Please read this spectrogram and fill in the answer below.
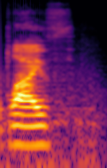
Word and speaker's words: Blythe: Blythe is apparently, or Blythe, as it's pronounced, is apparently Welsh for wolf, so his name is just Wolf the half-wolf, which I think is fucking hilarious.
